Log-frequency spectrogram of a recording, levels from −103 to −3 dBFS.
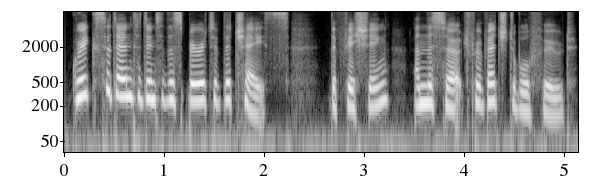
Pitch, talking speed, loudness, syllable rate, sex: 220 Hz, 200 wpm, -18 LUFS, 6.0 syllables/s, female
